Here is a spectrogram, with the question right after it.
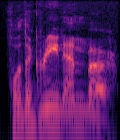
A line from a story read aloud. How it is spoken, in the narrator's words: Lord Blackstar shouted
